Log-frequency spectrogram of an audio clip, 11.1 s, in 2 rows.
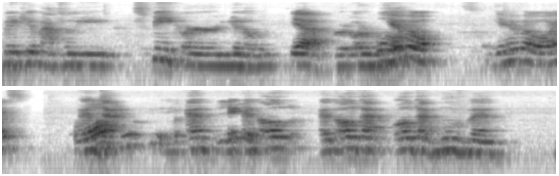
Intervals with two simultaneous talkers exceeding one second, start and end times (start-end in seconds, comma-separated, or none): none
